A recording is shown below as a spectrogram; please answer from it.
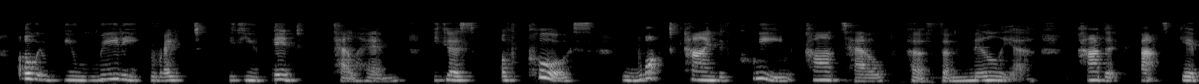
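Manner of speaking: ordinary delivery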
